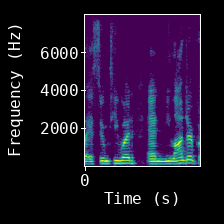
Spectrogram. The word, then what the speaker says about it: Nylander: and then Hyman with Marner and Nylander. And by the way, that's another pronunciation I got corrected on yesterday. It's William Nylander, not Nylander.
